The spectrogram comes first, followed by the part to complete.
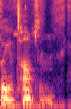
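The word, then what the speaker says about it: Lea Thompson: would have passed away well i was saying her name wrong it's leah thompson but i think it'd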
